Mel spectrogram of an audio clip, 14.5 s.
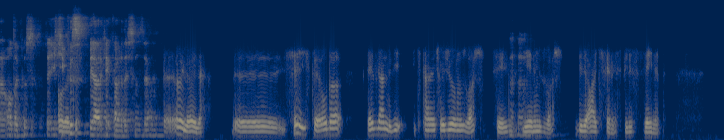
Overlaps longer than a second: none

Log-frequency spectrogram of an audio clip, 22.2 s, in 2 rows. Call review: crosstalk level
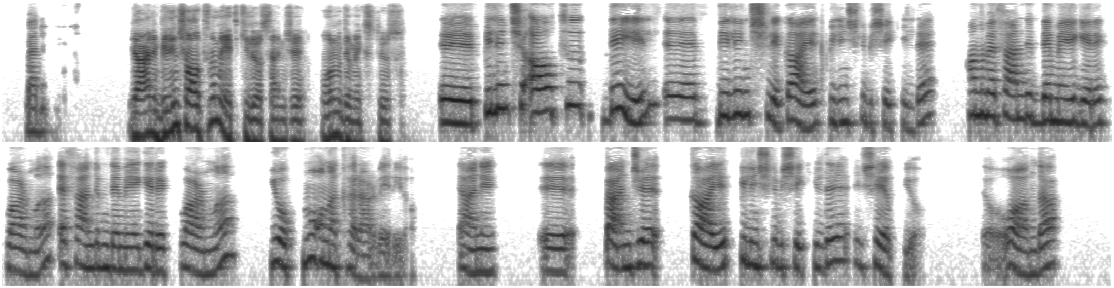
none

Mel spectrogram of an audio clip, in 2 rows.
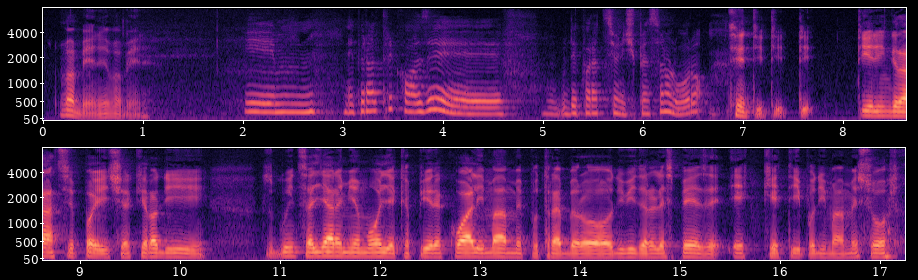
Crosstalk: none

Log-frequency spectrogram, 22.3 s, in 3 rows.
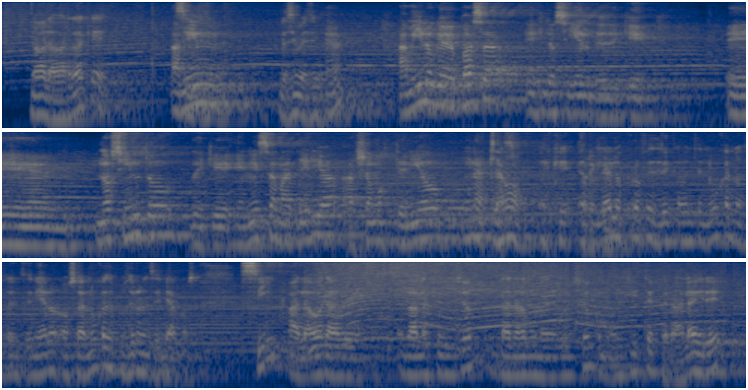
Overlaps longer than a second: none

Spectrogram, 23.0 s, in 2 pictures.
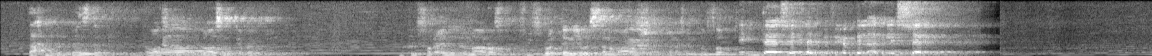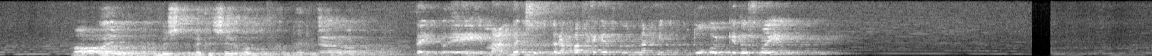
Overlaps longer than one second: none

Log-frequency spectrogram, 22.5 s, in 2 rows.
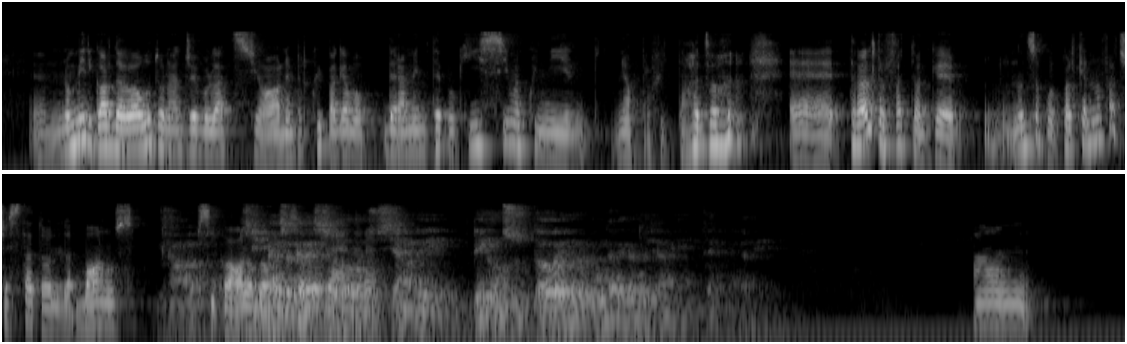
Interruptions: present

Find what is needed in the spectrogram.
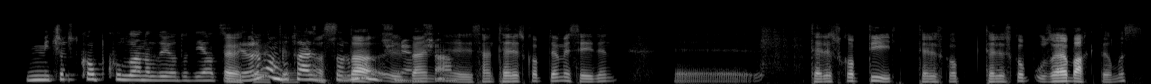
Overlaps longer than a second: present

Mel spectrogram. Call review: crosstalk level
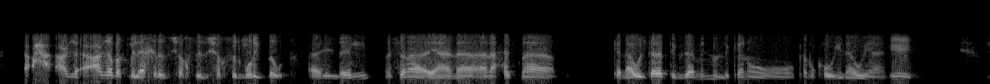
none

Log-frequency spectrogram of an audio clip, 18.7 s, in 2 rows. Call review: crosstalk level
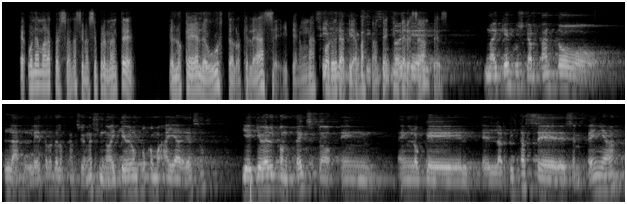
present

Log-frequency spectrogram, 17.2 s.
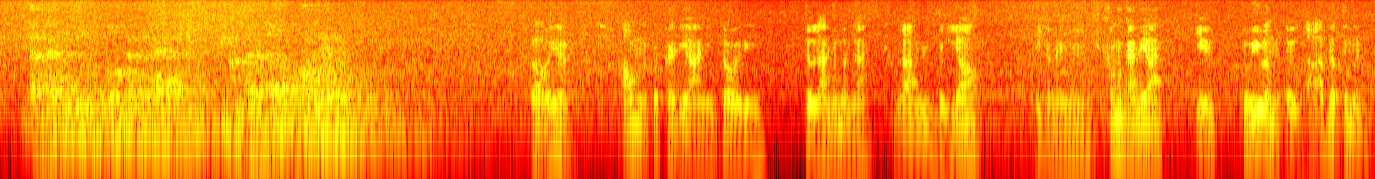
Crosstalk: none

